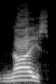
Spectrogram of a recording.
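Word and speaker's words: gneiss: I'd look at the rock types around here and I'd say, oh, nice, metamorphic rocks, something, you know, it's a different environment here. Nice spelled with a G. G-N-E-I-S-S, nice.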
